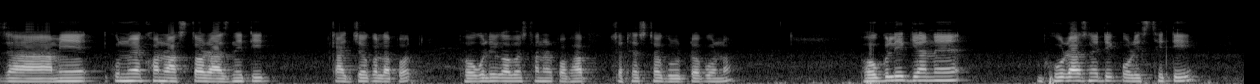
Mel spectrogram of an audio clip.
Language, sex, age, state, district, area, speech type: Assamese, male, 30-45, Assam, Goalpara, urban, spontaneous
